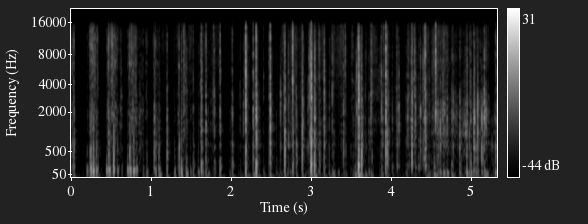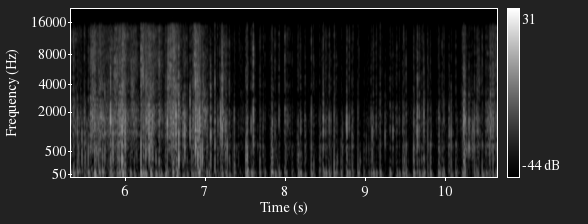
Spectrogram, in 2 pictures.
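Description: A kraft paper pouch is crinkled and scratched with the fingernails, giving a dense run of sharp, dry crackles and scrapes. The sound is bright and crisp with little low end, with each crackle ending almost at once.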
